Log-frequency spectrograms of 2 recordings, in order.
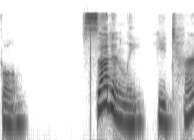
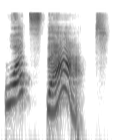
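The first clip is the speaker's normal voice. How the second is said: put-on high, eager child voice; curious child; 11 semitones higher, 5 dB louder than usual. A narrator's reading. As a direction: ask like an eager kid.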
